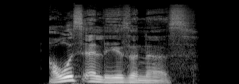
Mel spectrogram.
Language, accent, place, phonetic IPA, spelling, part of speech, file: German, Germany, Berlin, [ˈaʊ̯sʔɛɐ̯ˌleːzənəs], auserlesenes, adjective, De-auserlesenes.ogg
- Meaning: strong/mixed nominative/accusative neuter singular of auserlesen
